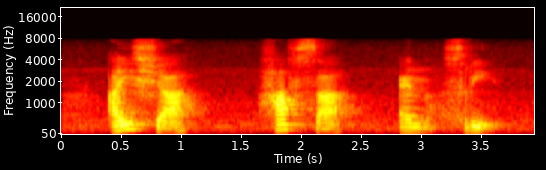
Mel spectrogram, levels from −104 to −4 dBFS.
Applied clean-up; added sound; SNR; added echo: none; none; none; none.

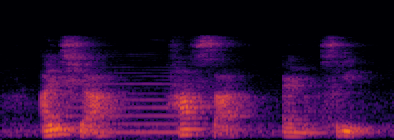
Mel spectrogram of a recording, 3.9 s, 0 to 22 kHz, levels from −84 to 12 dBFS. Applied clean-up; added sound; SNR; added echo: none; Bowed string instrument; 13 dB; reverberation time 0.7 s.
